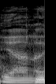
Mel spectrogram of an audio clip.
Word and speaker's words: Y.A.L.A.: Yala, Yala schön langsam aussprechen.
